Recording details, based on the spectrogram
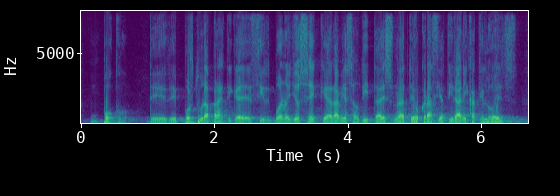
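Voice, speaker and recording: A man talks in a mid-range pitch while clear background noise carries on around him. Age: 60s. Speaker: ecology professor and scientist. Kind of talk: panel discussion. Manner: hesitant, with fillers.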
